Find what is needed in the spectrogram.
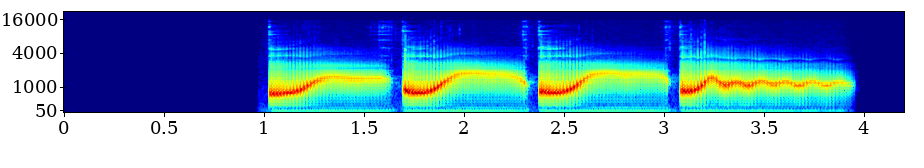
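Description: Cartoon-style sound effect of an animated subscribe-button graphic: four quick pitched tones, each opening with a click and sliding upward, the last one ending in a wobble. It starts about a second in.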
